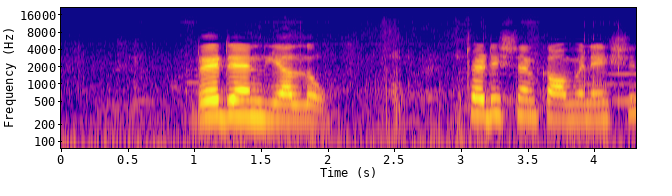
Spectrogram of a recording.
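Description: A woman speaks with animation close to a microphone.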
